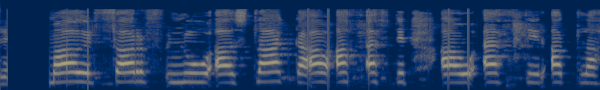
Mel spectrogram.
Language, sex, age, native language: Icelandic, female, 12, Icelandic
